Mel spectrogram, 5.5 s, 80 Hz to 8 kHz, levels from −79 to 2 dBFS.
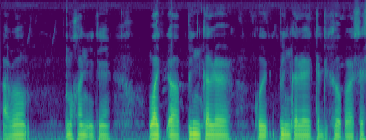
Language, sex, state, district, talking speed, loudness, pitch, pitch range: Nagamese, male, Nagaland, Dimapur, 150 wpm, -20 LUFS, 105 Hz, 100-105 Hz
